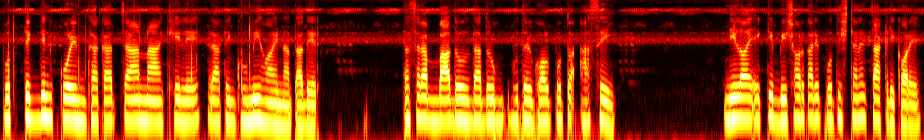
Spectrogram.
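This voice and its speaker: A man's voice: on the high side, flat delivery, a little slow, a little mellow. A man reading scripted narration for a cartoon story. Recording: faint noise with night insects.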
